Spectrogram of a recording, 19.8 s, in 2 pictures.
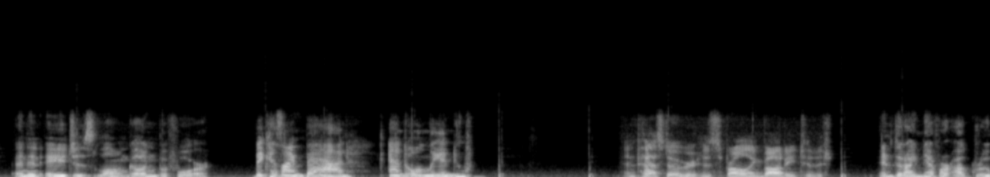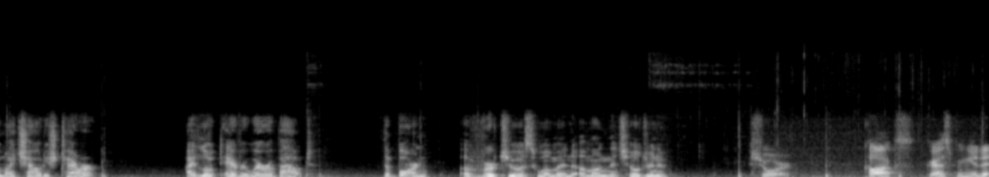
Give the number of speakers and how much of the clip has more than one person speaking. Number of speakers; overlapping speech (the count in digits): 4, no overlap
